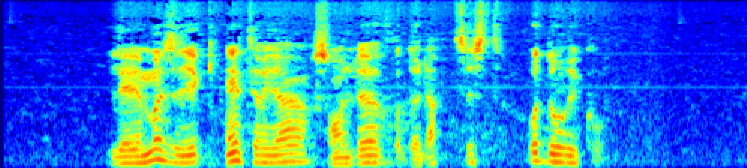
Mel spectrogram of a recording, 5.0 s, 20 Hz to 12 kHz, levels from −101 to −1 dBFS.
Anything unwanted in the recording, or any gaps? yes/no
no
